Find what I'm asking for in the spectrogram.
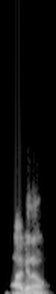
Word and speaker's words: Nagano: Women's Olympic Ice Hockey Team, which won a gold medal in Nagano? Is that how you say it, Coach? – Nagano, actually. – Nagano, okay.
